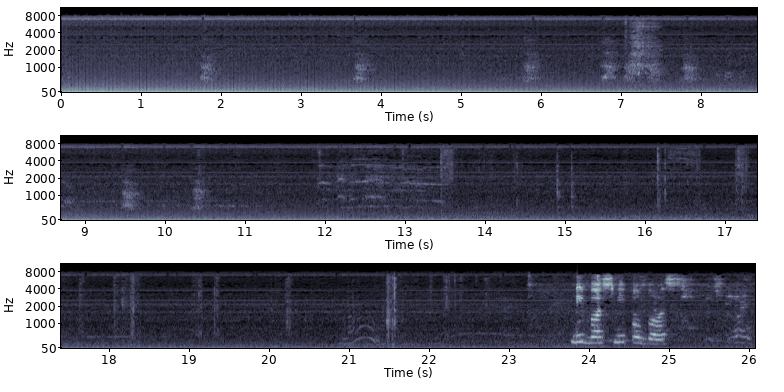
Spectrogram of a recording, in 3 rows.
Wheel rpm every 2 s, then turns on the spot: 0, 0, 0, 0, 0, 0, 0, 0, 0, 0, 0, 0, 0.
none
